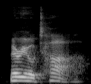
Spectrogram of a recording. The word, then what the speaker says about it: Mariota: Pick up Marcus Mariota. Sorry, how'd you say his name? Mariota. Maybe. Yes. Like you gota I want to continue with this segment.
